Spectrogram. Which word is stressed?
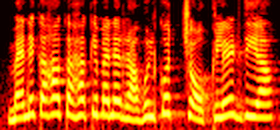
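Chocolate. The stress is on chocolate.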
